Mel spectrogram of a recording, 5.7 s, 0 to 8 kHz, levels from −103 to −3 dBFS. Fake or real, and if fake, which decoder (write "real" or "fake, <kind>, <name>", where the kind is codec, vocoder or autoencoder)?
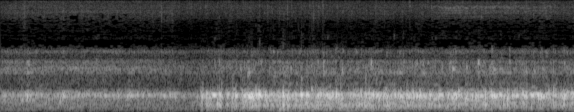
real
